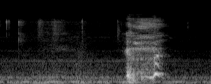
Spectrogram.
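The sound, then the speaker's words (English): Coughing from a person with a bad cough: a short, harsh burst of a couple of quick coughs over a quiet background, with no talk. “having major cough problems right now”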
